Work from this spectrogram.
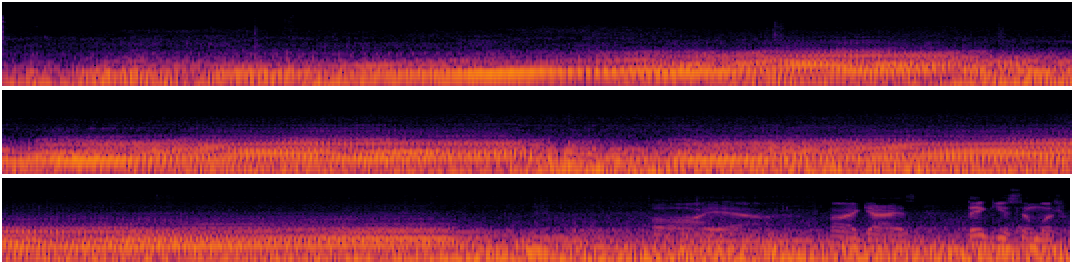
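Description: A Ford Mustang fitted with an SLP resonator and muffler-delete exhaust rumbles steadily and loudly for about twenty seconds with a deep, continuous engine drone, swelling briefly near the end, while a voice talks over it.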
